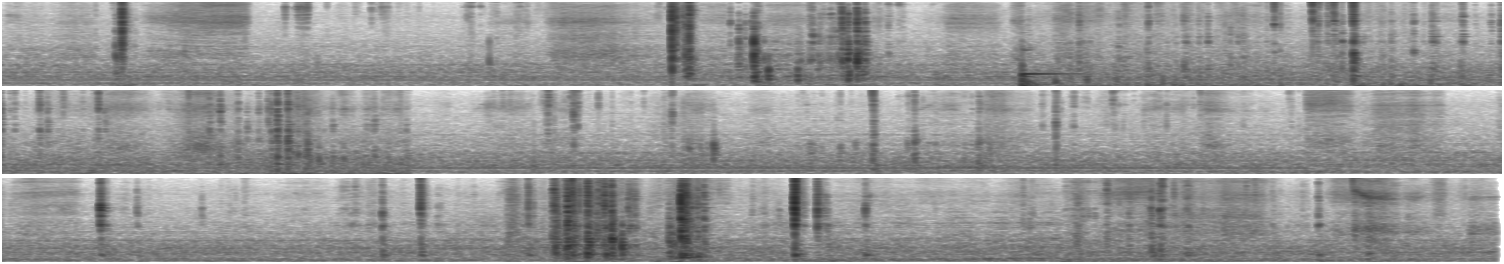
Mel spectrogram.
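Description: Small metal hardware and tools handled on a workbench: screws and parts rattling in a plastic organiser, with scattered clicks and scrapes. A busier run of clicks and rattles comes near the end.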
